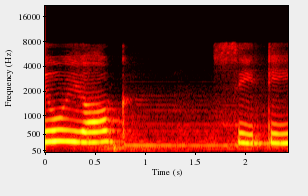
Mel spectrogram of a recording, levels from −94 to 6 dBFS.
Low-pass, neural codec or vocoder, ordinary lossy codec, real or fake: none; codec, 16 kHz, 0.9 kbps, LongCat-Audio-Codec; none; fake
